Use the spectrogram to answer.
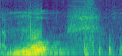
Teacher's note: مو تھوڑا سا جھٹکے کے ساتھ حمزے کی آواز نکالنی ہے. مو صاد زبر صا یہاں صاد کو ہمیشہ موٹا کرنا ہے.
